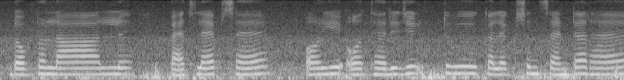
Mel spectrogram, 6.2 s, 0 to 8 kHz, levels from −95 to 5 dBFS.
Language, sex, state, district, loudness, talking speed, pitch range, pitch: Hindi, female, Bihar, Samastipur, -15 LUFS, 95 wpm, 215-235 Hz, 225 Hz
